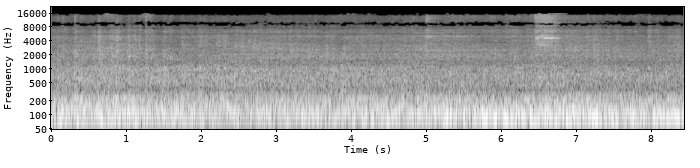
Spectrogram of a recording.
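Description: A double-stack intermodal freight train rolls past, its container well cars making a steady, loud rumble of steel wheels on rail. About six and a half seconds in there is a brief high-pitched wheel squeal.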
